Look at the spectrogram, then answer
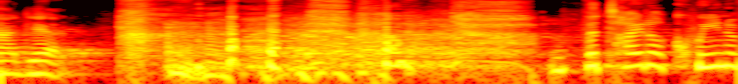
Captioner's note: laughter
